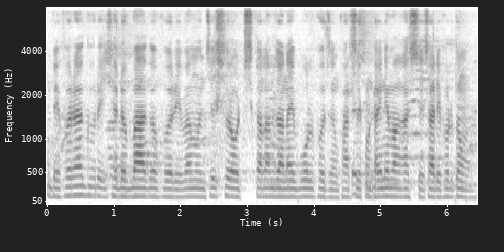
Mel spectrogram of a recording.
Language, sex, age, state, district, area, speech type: Bodo, male, 30-45, Assam, Kokrajhar, urban, read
